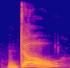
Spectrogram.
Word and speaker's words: dough: have oh ugh Spelling's four of these words pronounced oh ugh Oh like the sound in the words show or low say them with me though although doe and burro if you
